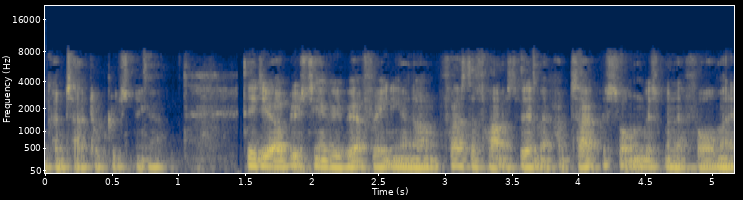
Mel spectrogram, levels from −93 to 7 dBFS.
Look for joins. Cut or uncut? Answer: cut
